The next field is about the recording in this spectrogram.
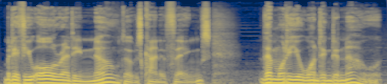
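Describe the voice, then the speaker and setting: A man's voice: on the low side, expressive, normal speed, warm tone, close to an everyday voice. A man voicing a bitter, sarcastic supervillain in an ASMR roleplay audio drama, talking in a sardonic, mocking way. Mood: sneering. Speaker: voice actor.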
